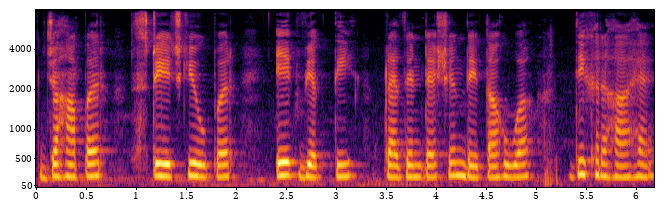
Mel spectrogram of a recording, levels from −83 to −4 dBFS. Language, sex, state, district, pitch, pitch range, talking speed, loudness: Hindi, female, Chandigarh, Chandigarh, 200 Hz, 195-210 Hz, 125 wpm, -16 LUFS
